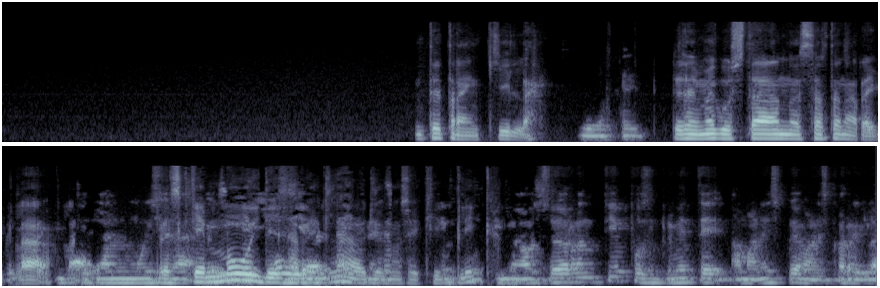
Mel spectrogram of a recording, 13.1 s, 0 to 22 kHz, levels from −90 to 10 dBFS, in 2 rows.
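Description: Speech suppressed in double talk first cuts in at 4.31–4.44 s, a brief dip of about 25 dB, likely from an echo canceller turning down its own talker along with the loudspeaker echo. From 6.49 to 7.24 s an echo leak returns a copy of the speech 354 ms late at about 5 dB below it, likely residual loudspeaker pickup. Suppression overlaps it at 6.96–7.34 s, about 10 dB down. The echo recurs at 8.12–8.81 s, again 354 ms behind and about 5 dB down, with a shallow suppression of about 5 dB at 8.5–9.07 s. The deepest suppression, about 40 dB, runs from 9.24 to 10.62 s, and a faint echo at about 20 dB down appears within it at 9.38–9.52 s.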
